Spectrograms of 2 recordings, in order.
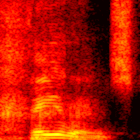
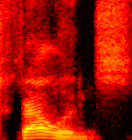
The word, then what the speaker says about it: phalanx: only a great answer you taught me the correct pronunciation of phelans because my entire life i thought it was felons you know all good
